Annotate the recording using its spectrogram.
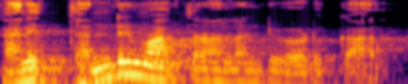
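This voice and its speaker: A man's voice: medium pitch, lively intonation, fairly quick, vocal fry, darkish tone. A man giving a religious discourse, telling stories and acting out a mother, child and father in dialogue. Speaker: religious teacher. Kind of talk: Telugu discourse with acted family scenes. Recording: echoey hall with long reverb.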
